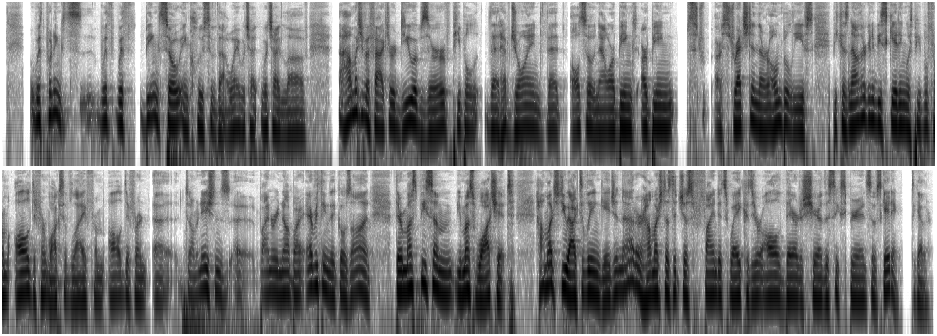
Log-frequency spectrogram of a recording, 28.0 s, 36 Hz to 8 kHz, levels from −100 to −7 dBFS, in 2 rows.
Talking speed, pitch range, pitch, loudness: 225 wpm, 120-140 Hz, 130 Hz, -17 LUFS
